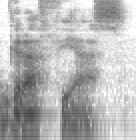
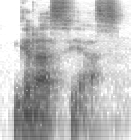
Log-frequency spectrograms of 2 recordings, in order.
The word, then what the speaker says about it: gracias: gracias which means thanks in spain most people have what's often referred to as the spanish lisp so they'd say gracias so they pronounce that c almost like an english th but there are some parts of spain and all of south america would say gracias if you want to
